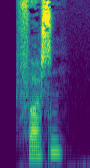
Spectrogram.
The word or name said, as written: FOSSEN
